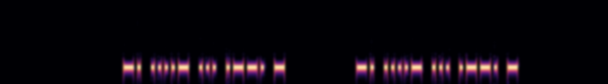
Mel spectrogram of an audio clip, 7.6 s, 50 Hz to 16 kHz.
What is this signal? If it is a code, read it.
Morse code, heard as a keyed tone, about 27 wpm, 700 Hz. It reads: N4SPT N4SPT
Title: USA Call Signs - 5 Characters - Repeated 2x - 28wpm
